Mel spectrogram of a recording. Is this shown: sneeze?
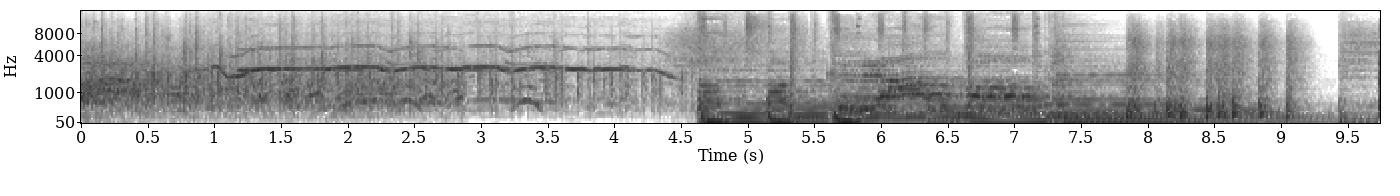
no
